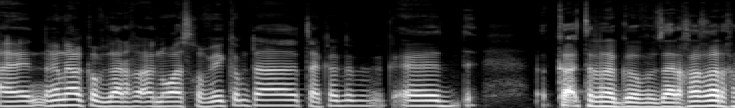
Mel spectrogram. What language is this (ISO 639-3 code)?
dgh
